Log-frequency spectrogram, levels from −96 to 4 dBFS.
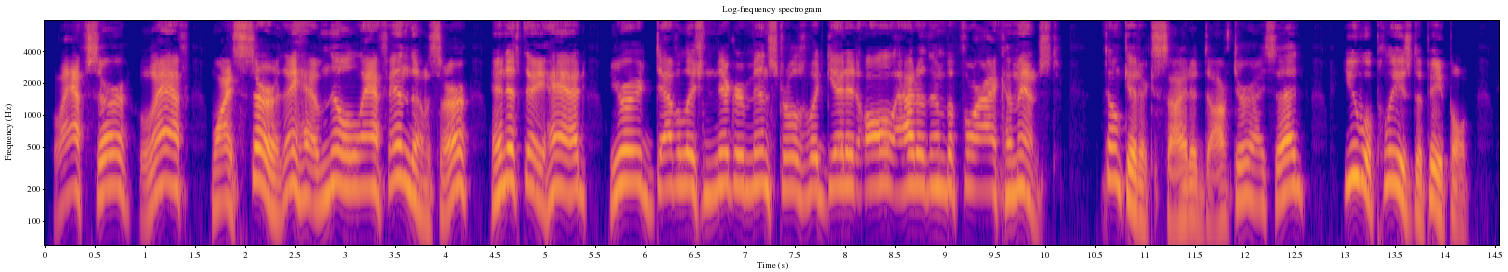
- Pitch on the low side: No, high, 205 Hz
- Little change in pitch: No, average, 3.7 semitones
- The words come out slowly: No, average, 170 wpm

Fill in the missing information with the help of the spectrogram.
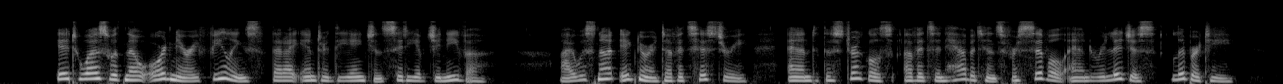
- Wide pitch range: No, average, 4.9 semitones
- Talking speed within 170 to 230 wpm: No, average, 150 wpm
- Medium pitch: Yes, medium, 175 Hz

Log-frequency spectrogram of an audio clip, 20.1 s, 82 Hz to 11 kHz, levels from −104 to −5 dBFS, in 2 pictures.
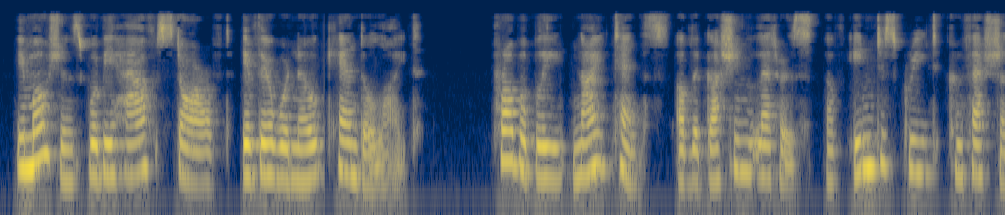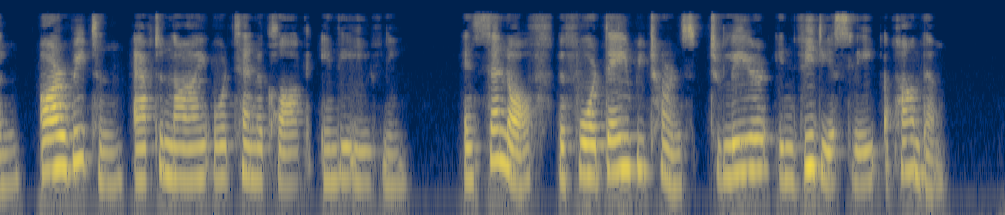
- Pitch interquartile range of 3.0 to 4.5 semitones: Yes, average, 3.6 semitones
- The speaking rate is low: Yes, slow, 125 wpm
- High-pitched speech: Yes, high, 205 Hz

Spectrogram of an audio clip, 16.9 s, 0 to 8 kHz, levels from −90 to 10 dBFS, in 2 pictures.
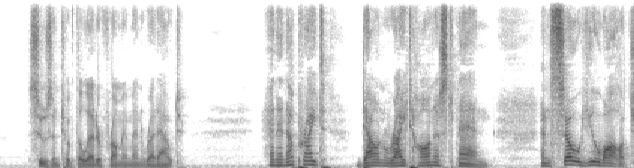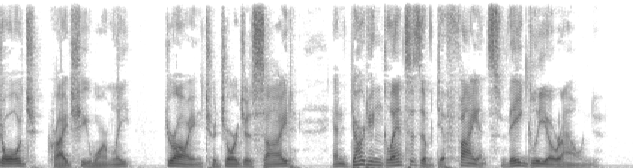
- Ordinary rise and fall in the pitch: No, wide, 7.9 semitones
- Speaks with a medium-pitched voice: No, low, 110 Hz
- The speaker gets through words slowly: Yes, slow, 120 wpm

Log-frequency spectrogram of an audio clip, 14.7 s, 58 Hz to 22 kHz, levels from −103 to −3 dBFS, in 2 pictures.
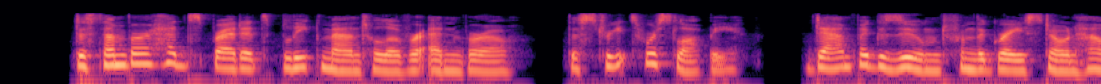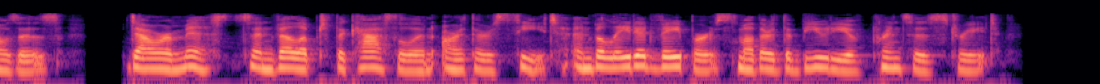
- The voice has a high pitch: No, medium, 175 Hz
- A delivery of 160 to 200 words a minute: No, average, 150 wpm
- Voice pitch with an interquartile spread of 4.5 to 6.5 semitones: No, average, 3.8 semitones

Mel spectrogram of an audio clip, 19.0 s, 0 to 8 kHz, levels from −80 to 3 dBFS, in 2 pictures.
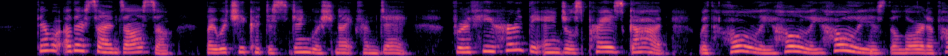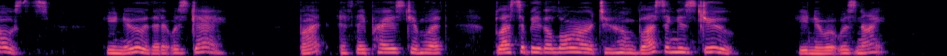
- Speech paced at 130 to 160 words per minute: No, average, 175 wpm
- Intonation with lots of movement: No, average, 4.3 semitones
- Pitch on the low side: No, high, 205 Hz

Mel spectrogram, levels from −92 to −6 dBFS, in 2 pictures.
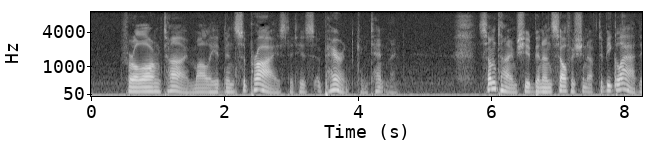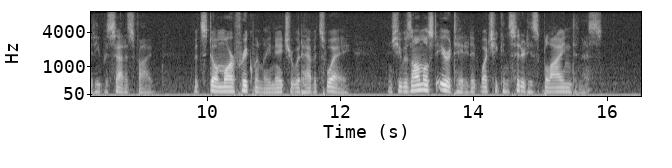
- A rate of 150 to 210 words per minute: Yes, average, 165 wpm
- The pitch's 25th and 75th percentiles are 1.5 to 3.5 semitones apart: No, average, 3.9 semitones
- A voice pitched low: Yes, low, 110 Hz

